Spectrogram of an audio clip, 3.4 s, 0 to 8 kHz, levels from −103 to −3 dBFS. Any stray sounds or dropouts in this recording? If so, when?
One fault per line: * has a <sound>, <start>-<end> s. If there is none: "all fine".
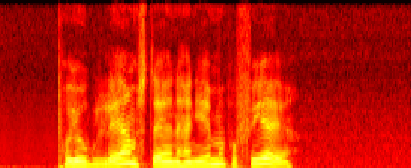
all fine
